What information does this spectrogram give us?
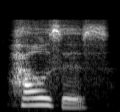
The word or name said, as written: houses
